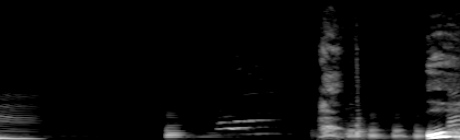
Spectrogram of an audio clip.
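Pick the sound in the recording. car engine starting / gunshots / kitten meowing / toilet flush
kitten meowing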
